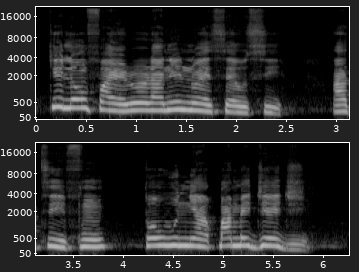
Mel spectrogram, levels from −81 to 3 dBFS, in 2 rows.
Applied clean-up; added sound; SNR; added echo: none; none; none; none.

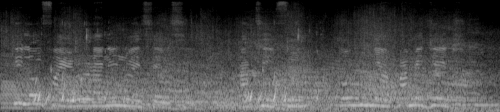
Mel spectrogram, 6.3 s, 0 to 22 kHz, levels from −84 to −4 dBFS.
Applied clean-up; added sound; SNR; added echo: none; Car passing by / Race car, auto racing + Water / Liquid; -2 dB; none.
